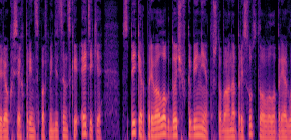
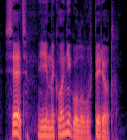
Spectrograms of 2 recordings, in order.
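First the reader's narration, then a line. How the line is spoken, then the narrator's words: Sigh. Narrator (Russian): вздохнул я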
